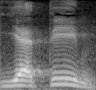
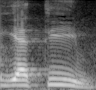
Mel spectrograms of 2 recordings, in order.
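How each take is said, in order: The two takes are said the same way.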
